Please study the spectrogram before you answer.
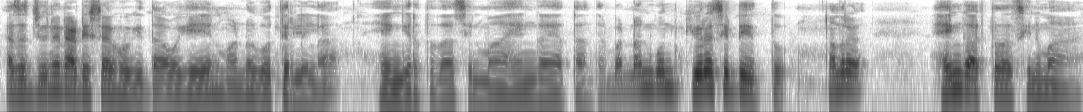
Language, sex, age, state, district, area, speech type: Kannada, male, 30-45, Karnataka, Gulbarga, urban, spontaneous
